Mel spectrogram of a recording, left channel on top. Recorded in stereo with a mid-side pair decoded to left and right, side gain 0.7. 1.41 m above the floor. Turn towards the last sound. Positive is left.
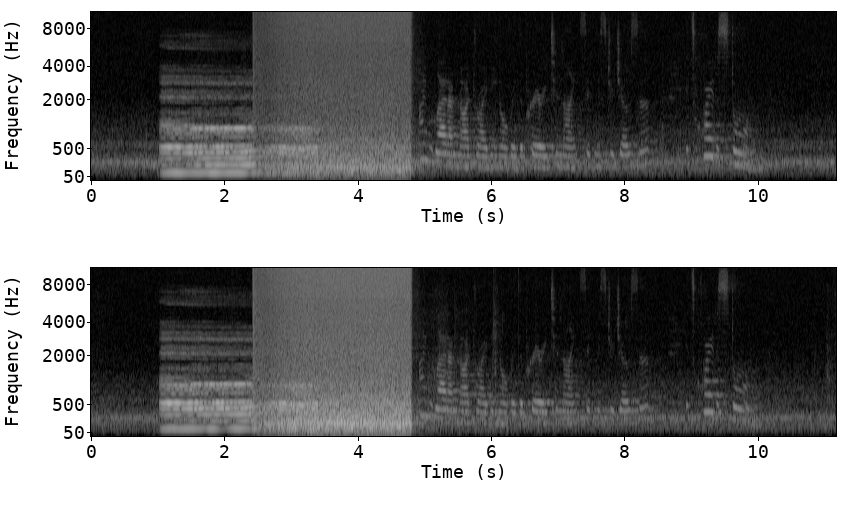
turn(degrees=0)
